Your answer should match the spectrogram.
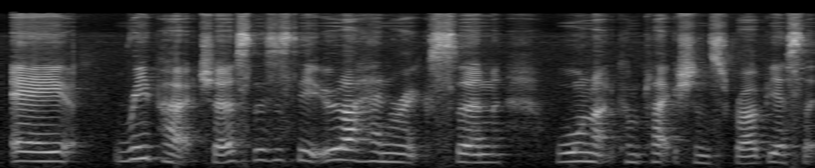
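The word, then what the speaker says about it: Ole Henriksen: i picked up a repurchase this is the ula henriksen walnut complexion scrub yes that is how you pronounce his name um i love this which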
